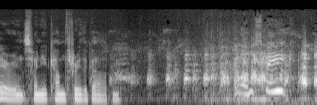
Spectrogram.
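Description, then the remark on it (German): A quick run of about six loud, nasal honks, then a busy jumble of clucking and squawking poultry as free-range geese and chickens are shooed out of the way in a garden. “scheucht ihre glücklichen, freilebenden Hühner und Gänse aus dem Weg.”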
